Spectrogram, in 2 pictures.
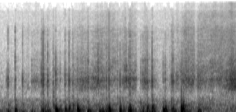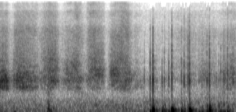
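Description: Fast tapping on a large, empty leather briefcase, on both the front and the back, gives dense bursts of soft, low, dull thumps that quickly die away. The taps run in quick clusters with a quieter rubbing stretch in the middle.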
